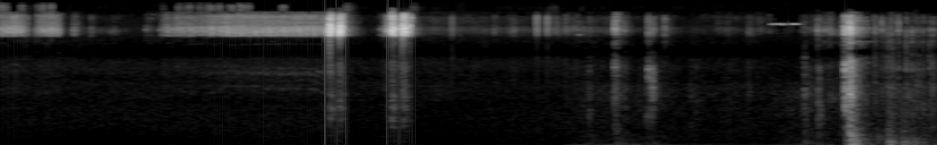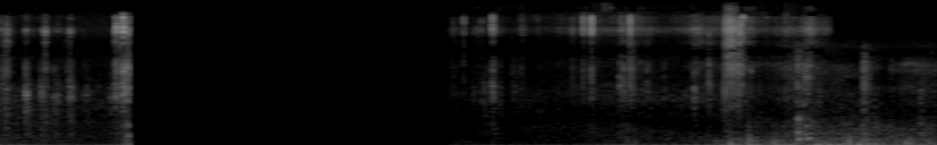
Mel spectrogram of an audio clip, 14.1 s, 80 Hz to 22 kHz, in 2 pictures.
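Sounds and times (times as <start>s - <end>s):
door shutting with a thud: 6.3s - 7.0s.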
